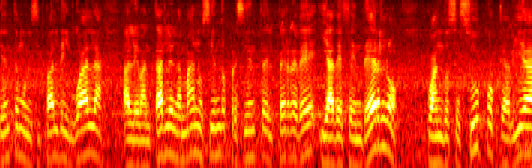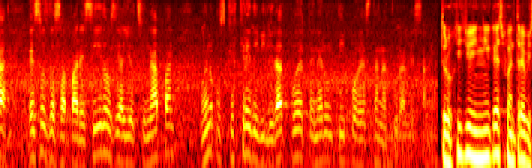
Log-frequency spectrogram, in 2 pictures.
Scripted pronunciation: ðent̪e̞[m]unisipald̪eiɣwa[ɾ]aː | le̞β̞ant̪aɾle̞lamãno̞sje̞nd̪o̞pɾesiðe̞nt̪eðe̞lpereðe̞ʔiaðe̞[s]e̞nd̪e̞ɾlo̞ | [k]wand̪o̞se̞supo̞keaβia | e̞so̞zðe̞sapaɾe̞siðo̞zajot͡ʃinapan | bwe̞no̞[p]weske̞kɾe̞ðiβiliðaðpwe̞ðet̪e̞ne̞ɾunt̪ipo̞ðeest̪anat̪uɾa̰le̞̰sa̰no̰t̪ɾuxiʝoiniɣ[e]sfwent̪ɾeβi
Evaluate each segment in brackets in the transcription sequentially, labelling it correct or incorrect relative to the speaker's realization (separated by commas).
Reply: correct, incorrect, incorrect, correct, correct, correct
